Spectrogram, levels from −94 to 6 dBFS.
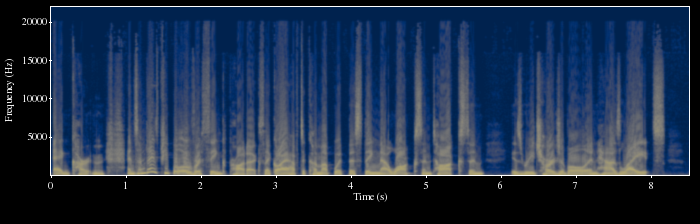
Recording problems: squashed, flat; heavily
distortion; slight; 6% of the sound clipped

